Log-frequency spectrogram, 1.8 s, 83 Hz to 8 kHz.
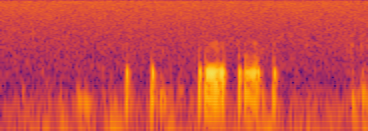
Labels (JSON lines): {"label": "biophony, knock croak", "recorder": "SoundTrap 300"}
